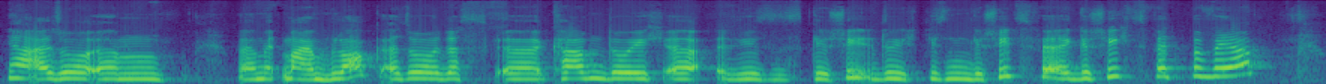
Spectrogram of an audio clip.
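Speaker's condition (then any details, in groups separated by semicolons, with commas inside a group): Down syndrome; food refusal in childhood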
